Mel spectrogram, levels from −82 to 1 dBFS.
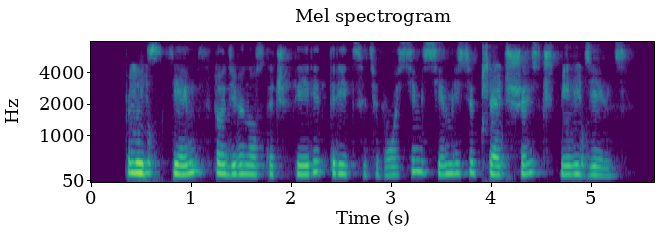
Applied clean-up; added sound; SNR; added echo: neural mask model DeepFilterNet 3.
